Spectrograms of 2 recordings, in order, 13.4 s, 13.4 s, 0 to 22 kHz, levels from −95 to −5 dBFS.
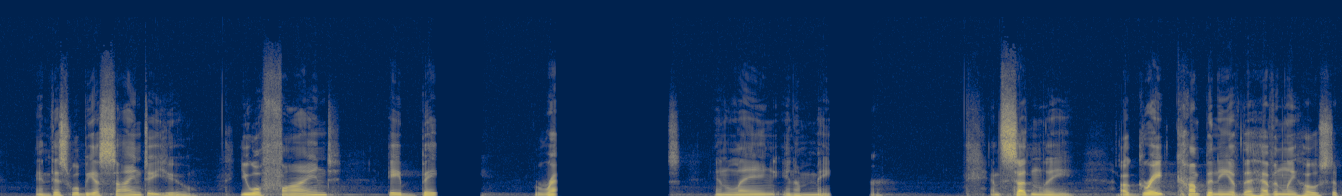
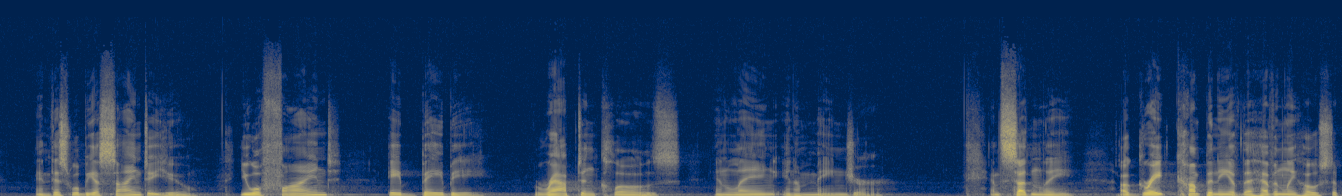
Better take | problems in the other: second | audio cutting out; at 4.5 s, at 5.5 s for 1 s and at 8.5 s

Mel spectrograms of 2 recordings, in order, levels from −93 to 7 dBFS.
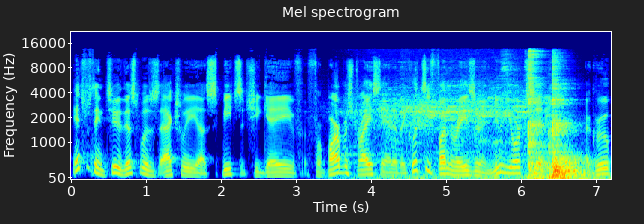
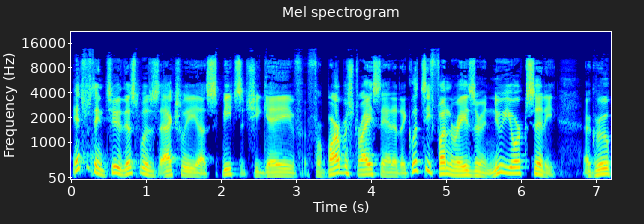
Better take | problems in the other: second | traffic noise; very loud; from 4 s on; 5 dB above the speech

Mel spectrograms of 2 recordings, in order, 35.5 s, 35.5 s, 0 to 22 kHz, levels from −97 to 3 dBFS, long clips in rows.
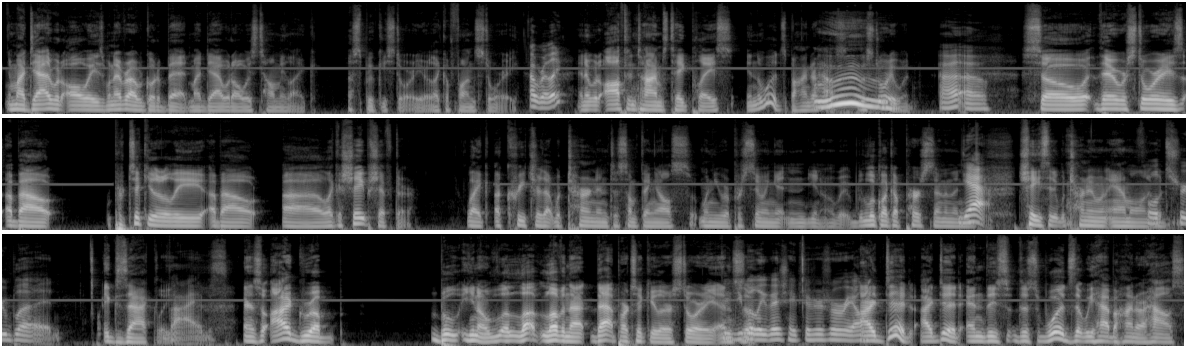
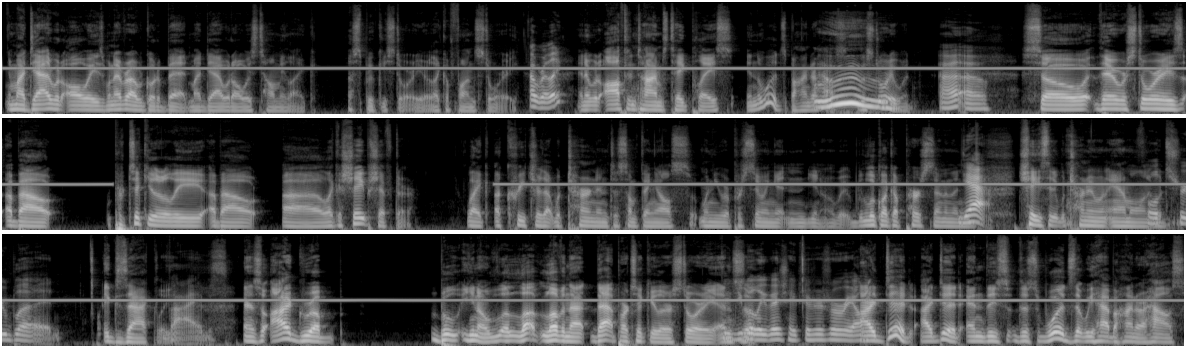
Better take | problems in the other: first | high-pitched whine; loud; until 13 s and from 17 s on; 2 kHz, 9 dB below the speech; faint in the first

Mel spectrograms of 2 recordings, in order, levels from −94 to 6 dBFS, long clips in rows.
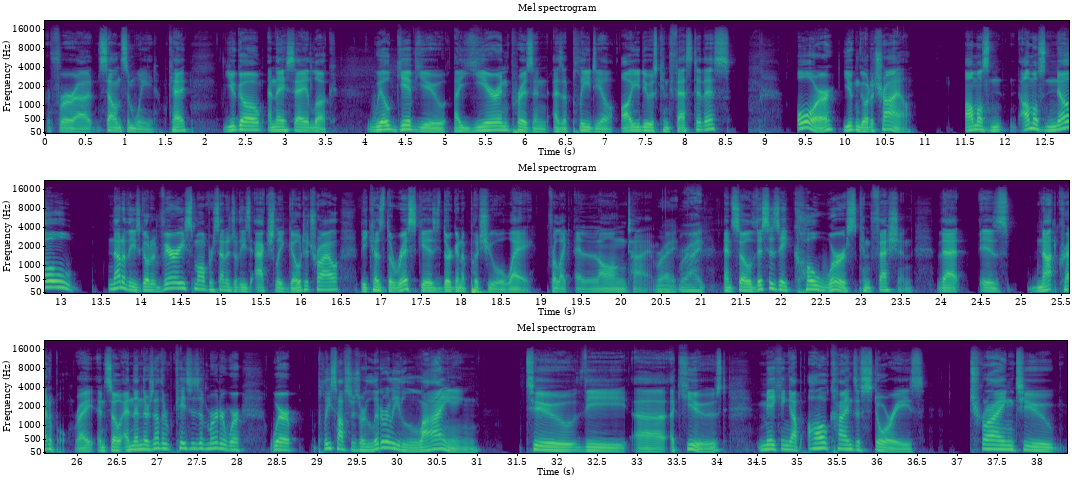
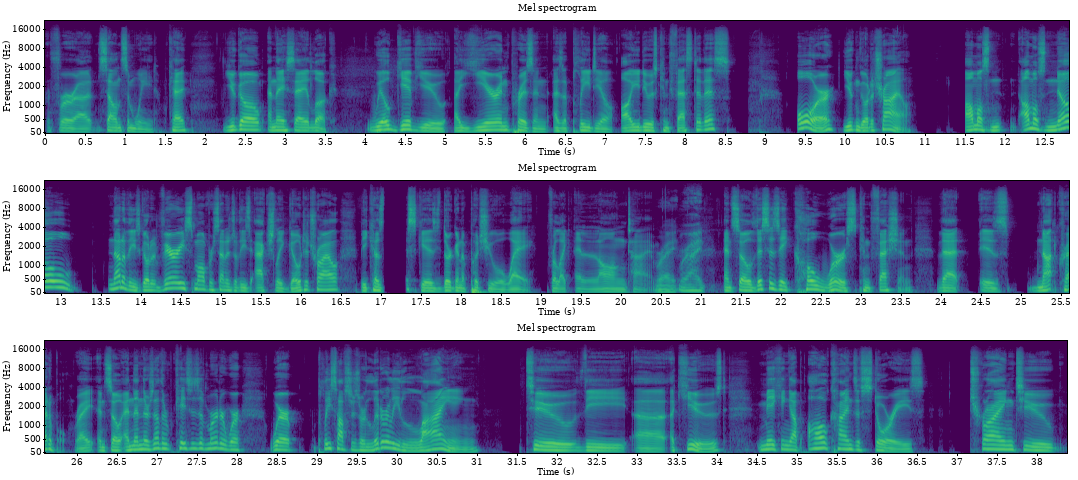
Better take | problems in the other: first | audio cutting out; at 17 s

